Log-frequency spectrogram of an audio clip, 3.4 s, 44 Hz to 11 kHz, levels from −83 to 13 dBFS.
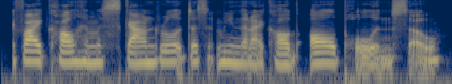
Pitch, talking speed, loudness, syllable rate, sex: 185 Hz, 265 wpm, -19 LUFS, 5.8 syllables/s, female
